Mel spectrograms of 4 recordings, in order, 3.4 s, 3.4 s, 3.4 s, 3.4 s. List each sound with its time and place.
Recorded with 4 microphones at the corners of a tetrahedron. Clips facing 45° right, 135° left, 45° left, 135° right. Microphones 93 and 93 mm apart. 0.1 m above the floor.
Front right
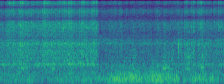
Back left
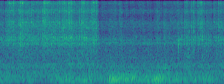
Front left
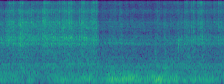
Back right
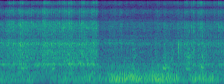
0.0 s a lawn mower: 85° right; by 3.4 s 95° right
